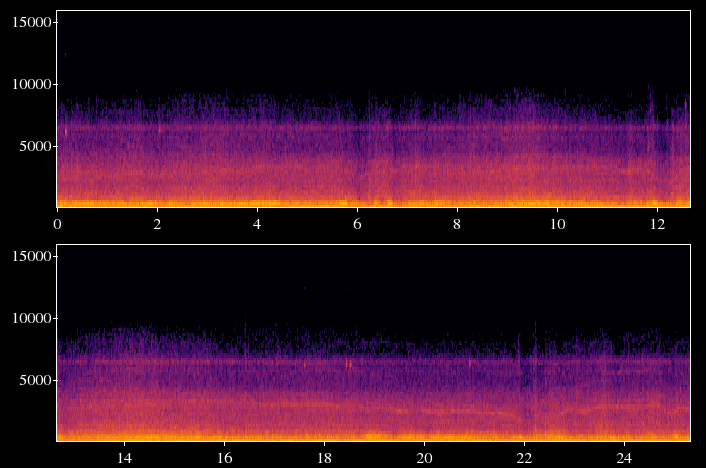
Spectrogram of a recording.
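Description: An off-road vehicle's engine drones loudly and steadily up close.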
